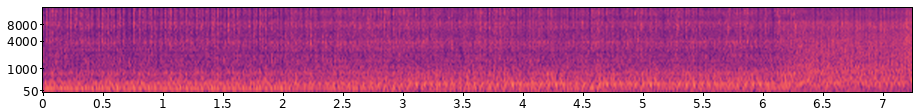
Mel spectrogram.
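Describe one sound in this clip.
A powerful car engine idles with a loud, lumpy rumble.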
